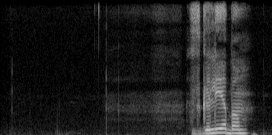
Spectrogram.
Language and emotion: Russian, neutral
